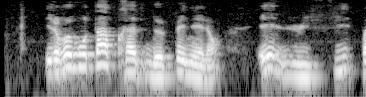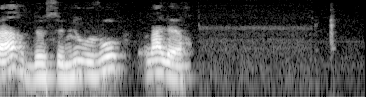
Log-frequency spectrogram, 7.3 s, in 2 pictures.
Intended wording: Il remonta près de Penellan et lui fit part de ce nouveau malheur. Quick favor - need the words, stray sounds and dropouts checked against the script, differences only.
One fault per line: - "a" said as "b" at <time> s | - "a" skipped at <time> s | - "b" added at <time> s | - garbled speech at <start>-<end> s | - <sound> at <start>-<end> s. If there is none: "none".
none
